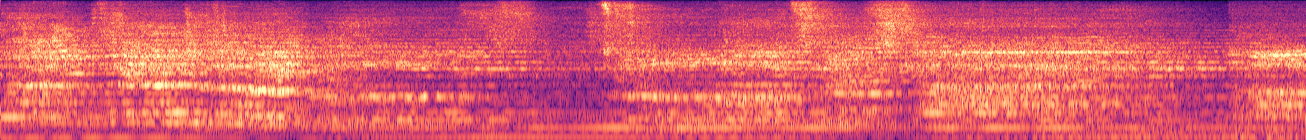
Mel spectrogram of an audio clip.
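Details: Choir singing, mostly of people after laryngectomy plus some without, using esophageal voice: air redirected through the esophagus, with esophageal tissue acting in place of the vocal folds. Finding: esophageal voice singing.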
